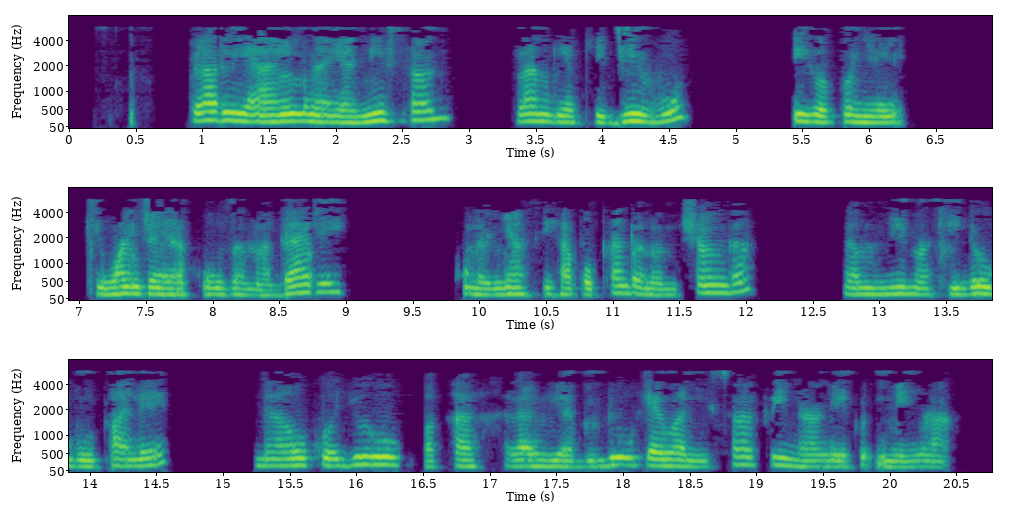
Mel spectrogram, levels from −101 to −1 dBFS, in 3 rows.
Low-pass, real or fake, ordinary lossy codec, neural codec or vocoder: 7.2 kHz; fake; MP3, 24 kbps; codec, 24 kHz, 1.5 kbps, HILCodec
